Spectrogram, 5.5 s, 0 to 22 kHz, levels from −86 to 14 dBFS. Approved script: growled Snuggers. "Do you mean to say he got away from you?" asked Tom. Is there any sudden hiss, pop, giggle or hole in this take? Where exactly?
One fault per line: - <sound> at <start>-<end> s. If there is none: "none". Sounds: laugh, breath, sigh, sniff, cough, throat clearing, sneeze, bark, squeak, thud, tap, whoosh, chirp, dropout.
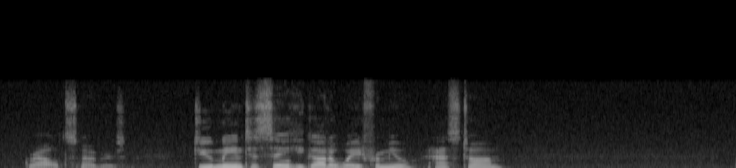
none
